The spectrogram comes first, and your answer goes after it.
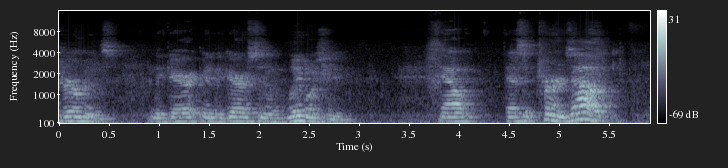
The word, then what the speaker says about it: Limoges: And so here's Limoges is how you say it.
